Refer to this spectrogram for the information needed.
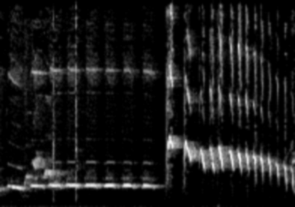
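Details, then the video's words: Crossbred F-series male white-rumped shama sings a long level whistle with small inflections, then jumps higher into a rapid series of descending, wavering notes that speed up like a trill. "murai batu hasil silangan F series"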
